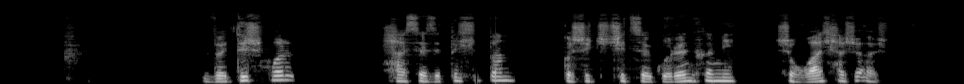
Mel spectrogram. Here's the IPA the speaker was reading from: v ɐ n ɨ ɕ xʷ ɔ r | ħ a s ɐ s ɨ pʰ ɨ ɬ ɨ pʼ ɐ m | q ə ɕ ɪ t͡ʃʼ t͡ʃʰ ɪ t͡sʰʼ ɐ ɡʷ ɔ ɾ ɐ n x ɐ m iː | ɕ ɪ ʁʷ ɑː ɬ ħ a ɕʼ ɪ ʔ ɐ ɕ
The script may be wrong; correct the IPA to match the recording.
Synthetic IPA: v ɐ d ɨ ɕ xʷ ɔ r | ħ a s ɐ z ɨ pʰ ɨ ɬ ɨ pʼ ɐ m | q ə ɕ ɪ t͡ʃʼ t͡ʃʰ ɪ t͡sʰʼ ɐ ɡʷ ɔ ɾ ɐ n x ɐ m iː | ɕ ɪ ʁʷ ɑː ɬ ħ a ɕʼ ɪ ʔ ɐ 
